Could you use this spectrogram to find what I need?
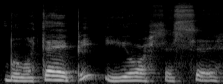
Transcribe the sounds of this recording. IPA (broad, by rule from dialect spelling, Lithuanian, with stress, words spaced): ˈbʊʋoː ˈtʲɛɪp ˈjoːs sʲɛˈsʲɛ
